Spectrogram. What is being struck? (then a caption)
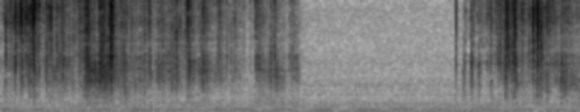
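Rock salt lamp. Long nails rapidly tap and scratch the solid rough surface of a large, lit pink Himalayan rock salt lamp. The sound is dry, bright crackling and clicking that comes in busy bursts at the start and end, with a quieter stretch in the middle. A faint steady low hum runs underneath throughout.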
